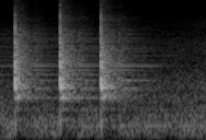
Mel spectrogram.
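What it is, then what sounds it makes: Wooden dhol drum shell, wood type named. Three sharp taps on the wooden shell of a dhol drum made of batti wood, each a bright, woody knock that dies away quickly. The shell sounds normal and sound.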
